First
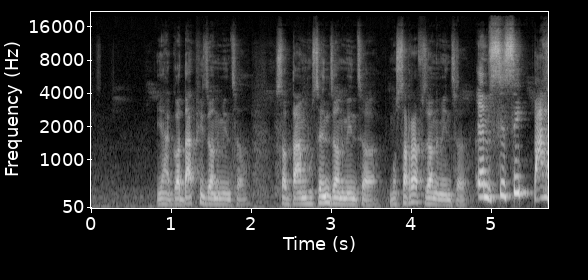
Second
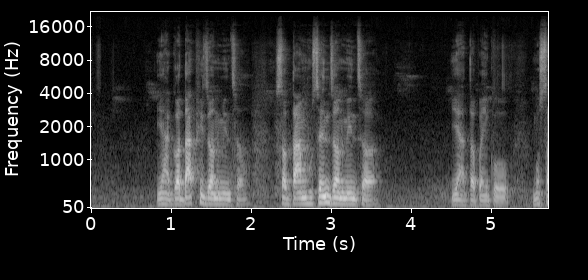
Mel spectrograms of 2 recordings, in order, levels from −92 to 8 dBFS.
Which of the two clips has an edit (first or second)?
first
